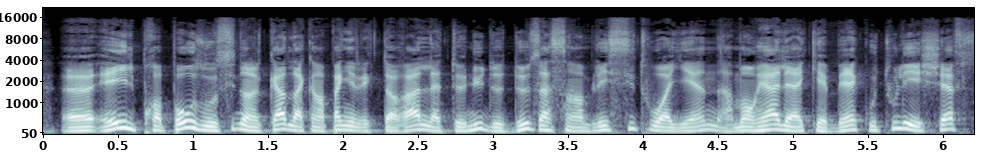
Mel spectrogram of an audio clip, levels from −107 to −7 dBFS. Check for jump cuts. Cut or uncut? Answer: uncut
